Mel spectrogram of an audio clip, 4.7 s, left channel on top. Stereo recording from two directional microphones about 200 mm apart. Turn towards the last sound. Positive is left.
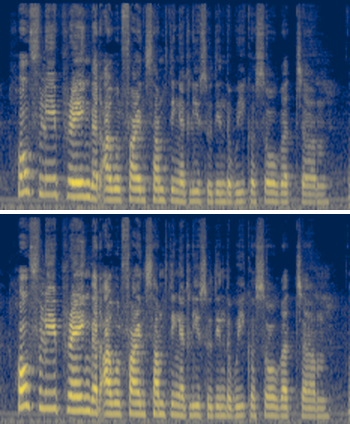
turn(degrees=-30)  # may be behind; listen again after turning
